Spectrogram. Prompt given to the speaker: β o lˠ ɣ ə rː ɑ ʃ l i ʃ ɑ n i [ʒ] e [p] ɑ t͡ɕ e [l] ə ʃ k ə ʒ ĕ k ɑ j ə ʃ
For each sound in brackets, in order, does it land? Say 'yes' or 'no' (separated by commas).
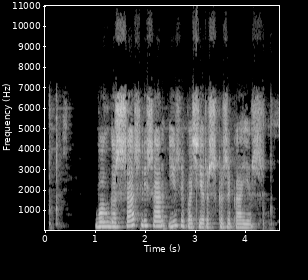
yes, yes, no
